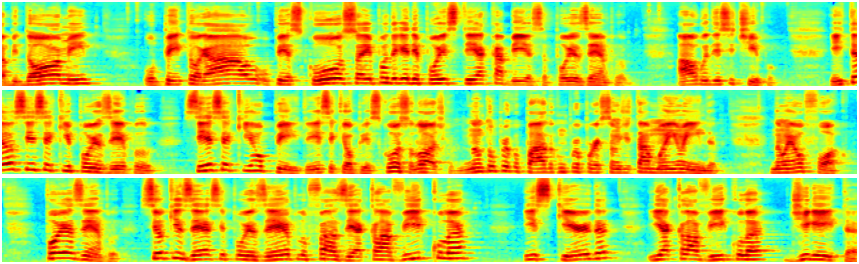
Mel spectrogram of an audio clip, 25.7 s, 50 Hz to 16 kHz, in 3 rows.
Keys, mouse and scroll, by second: 1.3 right click, 2.4 right click, 4.0 right click, 4.7 e, 7.5 right click, 10.4 right click, 11.9 right click, 12.6 right click, 15.5 shift+scroll up 1, 16.3 scroll up 1, 17.8 right click.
